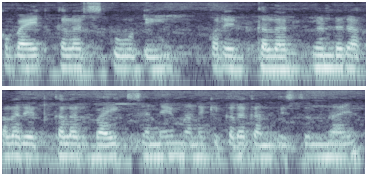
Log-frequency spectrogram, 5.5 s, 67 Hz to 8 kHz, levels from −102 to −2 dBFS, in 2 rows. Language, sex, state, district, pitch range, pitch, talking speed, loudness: Telugu, female, Telangana, Mahabubabad, 180-190 Hz, 185 Hz, 165 wpm, -18 LUFS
